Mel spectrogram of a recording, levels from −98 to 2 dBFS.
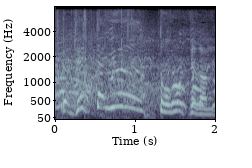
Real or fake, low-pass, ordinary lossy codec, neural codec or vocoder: real; 7.2 kHz; none; none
